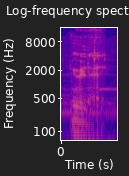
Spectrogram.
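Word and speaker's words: Lune: Now, next character we have is Lon. Lun. I believe Lun is how it's pronounced.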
